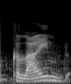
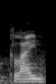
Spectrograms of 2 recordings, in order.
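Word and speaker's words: climb: इसको क्लाइंब मत पढ़ना, इसको क्लाइंब पढ़ना है, यहाँ पे बी साइलेंट है।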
